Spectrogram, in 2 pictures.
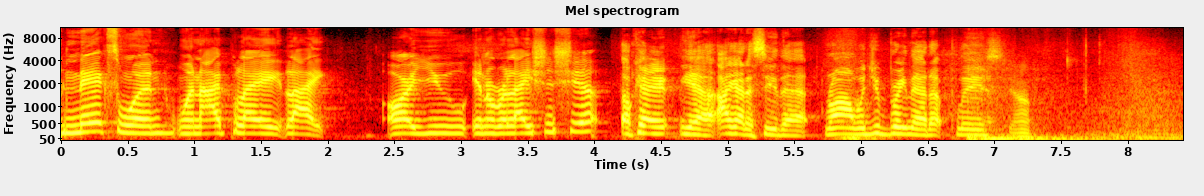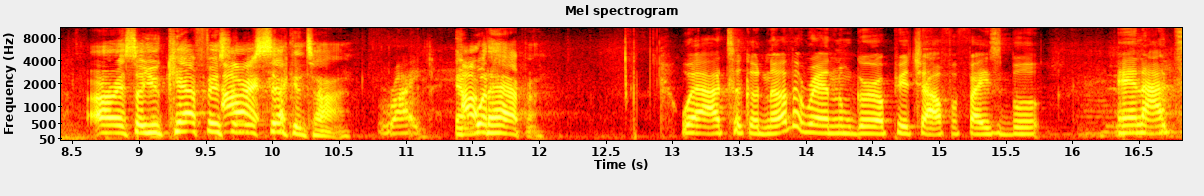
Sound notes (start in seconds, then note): none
